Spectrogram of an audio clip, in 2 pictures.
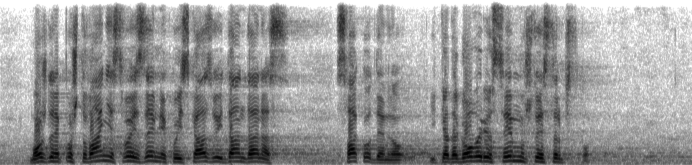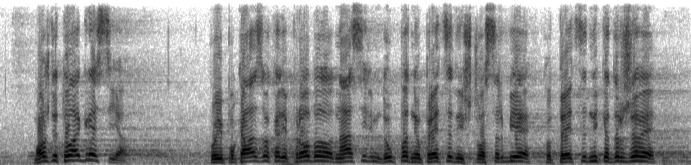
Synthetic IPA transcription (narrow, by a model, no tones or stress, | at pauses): mo̞ʒd̪ane̞po̞ʃt̪o̞ʋaːɲesʋo̞je̞ze̞mʎe̞ko̞jiiskazujed̪aːnd̪anasː | ʋako̞d̪ne̞ʋno̞ikad̪aɡo̞ʋo̞ɾiosʋemuʃt̪o̞jesr̩psk̪ʋo̰ | mo̞ʒd̪aje̞t̪oːaɡɾesija̰ | ko̞jijepo̞kaːzaokad̪ajepɾo̞baonaːsiʎemd̪aupad̪neupɾe̞ːt̪sed̪niʃt̪ʋosr̩bije̞ko̞d̪̚pɾet̪sʲed̪nikad̪r̩ʒaʋe̞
